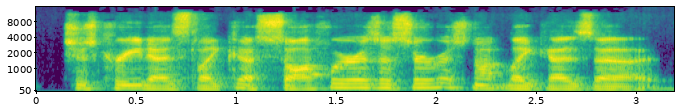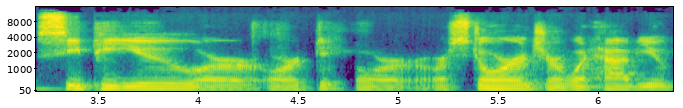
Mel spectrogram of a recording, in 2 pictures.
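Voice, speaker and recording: On a very clean recording with a silent background, a man of medium pitch speaks at a fairly slow pace in an unremarkable speaking voice. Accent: Canadian. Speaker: podcast host and IT executive. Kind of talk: interview.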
